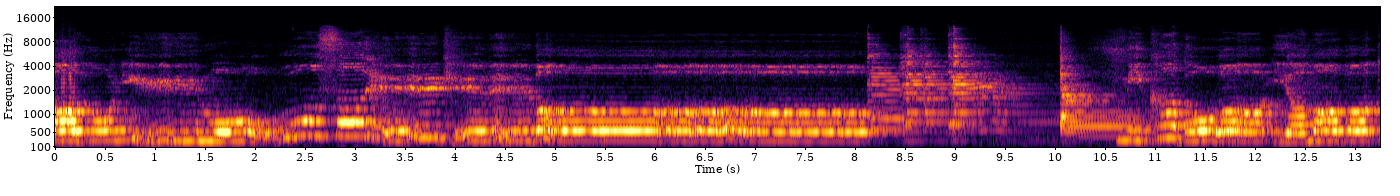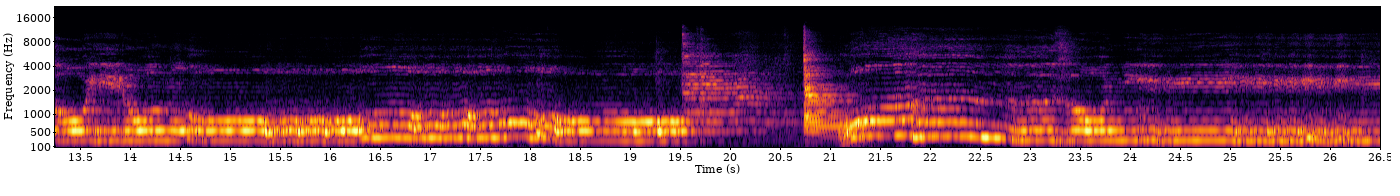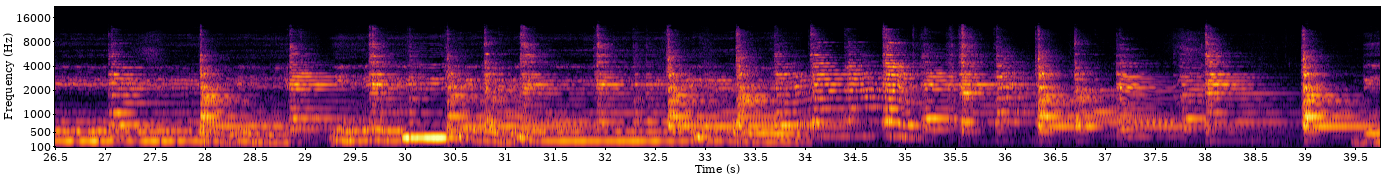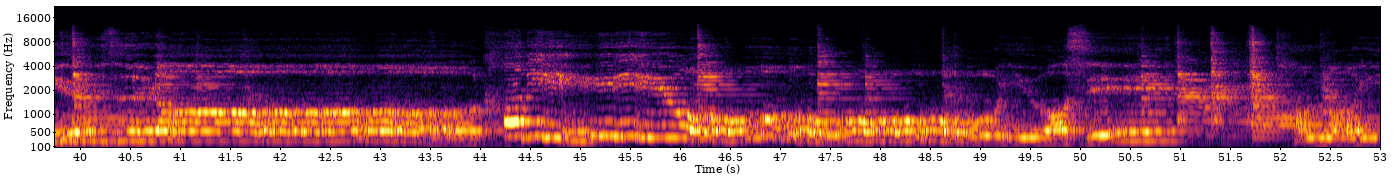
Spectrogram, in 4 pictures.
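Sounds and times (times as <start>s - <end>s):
lute plucked with plectrum: 7.6s - 13.2s, 15.3s - 22.8s, 25.0s - 44.0s, 45.9s - 53.0s.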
